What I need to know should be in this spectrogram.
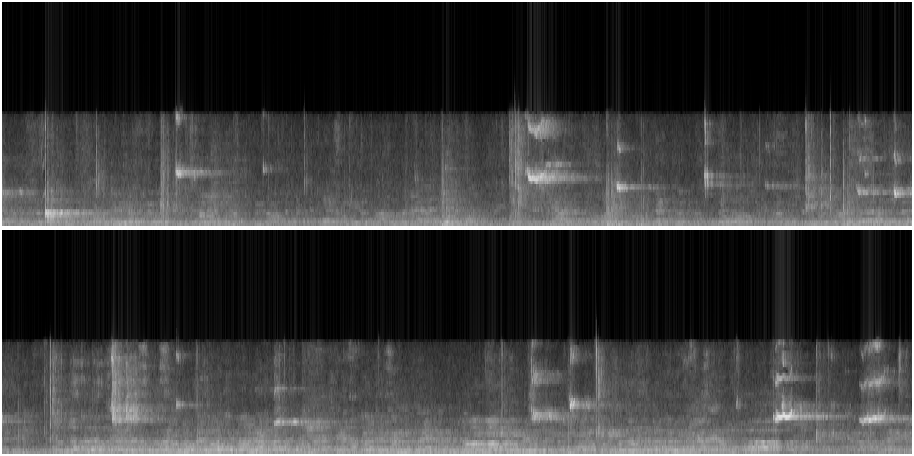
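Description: Men call out and chatter across the court.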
